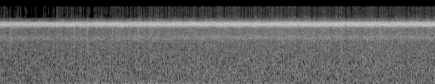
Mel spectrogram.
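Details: Crickets kept for sale at an insect, flower and fish market in Shanghai produce a continuous, piercing high trill, loud and unbroken across the whole stretch, many insects merging into one shrill ringing tone.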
